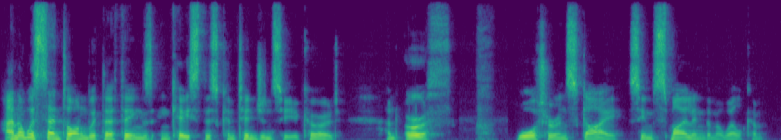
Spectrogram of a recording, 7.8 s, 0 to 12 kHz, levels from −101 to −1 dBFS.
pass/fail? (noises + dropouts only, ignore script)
fail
